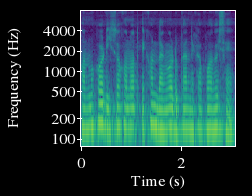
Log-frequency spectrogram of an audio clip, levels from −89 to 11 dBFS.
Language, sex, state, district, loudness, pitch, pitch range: Assamese, male, Assam, Sonitpur, -18 LUFS, 140 Hz, 140-145 Hz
